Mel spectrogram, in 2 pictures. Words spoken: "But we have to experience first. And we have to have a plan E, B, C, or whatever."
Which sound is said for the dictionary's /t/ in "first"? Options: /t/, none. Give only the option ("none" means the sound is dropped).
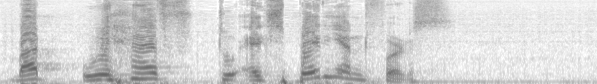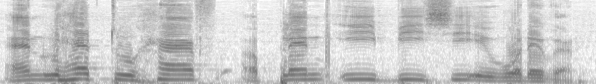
/t/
